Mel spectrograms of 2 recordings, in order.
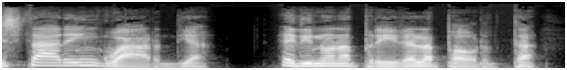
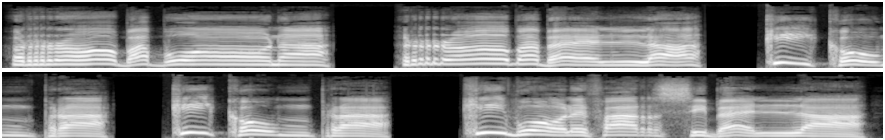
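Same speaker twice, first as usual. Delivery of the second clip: put-on old peddler crying wares; 7 semitones higher, much slower than usual. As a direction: call out to the whole street like an old peddler. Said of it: "e gridò". (la vecchia venditrice grida la merce, acuta e forte)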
